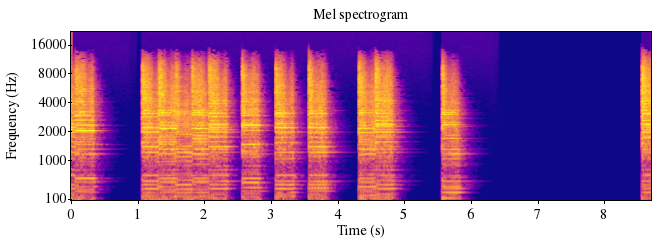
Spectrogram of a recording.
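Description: AAS Strum GS-2 virtual guitar plugin playing an 'Electric Crunch' preset: distorted electric guitar chords strummed in short chopped hits that decay between strokes. The strumming stops about six seconds in and is followed by silence.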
